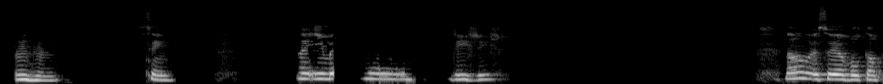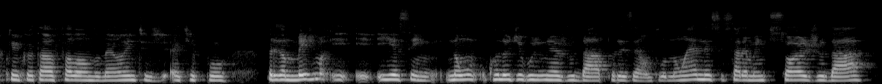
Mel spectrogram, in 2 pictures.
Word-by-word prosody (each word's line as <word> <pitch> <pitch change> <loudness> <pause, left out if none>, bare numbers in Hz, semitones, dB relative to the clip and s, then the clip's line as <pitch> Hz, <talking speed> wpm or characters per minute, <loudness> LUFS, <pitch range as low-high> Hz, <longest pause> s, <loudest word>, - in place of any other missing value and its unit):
Uhum. 200 -3 +3 0.8
Sim. 200 -5 -3 1.2
Né, 265 -1 +2
e 255 0 +3
mesmo 250 -2 0 0.4
diz, 220 -2 -1
diz. 225 +2 -6 2.8
Não, 270 +1 +2
eu 235 - +5
só 235 +1 +3
ia 230 -1 +10
voltar 215 0 +3
um - - -1
pouquinho 210 +1 -2
o - - -12
que 210 - -1
eu - - 0
tava 205 -1 +1
falando, 195 -2 +1
né, 185 0 -3
antes 195 -2 -1
é 195 - -2
tipo, 190 -1 -3 0.3
por 220 - +2
exemplo 210 -1 +4
mesmo 230 +4 +3
e 210 -1 -6 0.2
e 220 - +1
e - - +9
assim, 215 -3 -1
não 215 +1 +3
quando 225 0 +3
eu 225 - +3
digo 215 0 +1
em 210 -1 +2
ajudar 190 -2 -2
por 195 +2 -7
exemplo, 180 -2 -4
não 190 +2 -3
é 220 +2 -1
necessariamente 205 -3 -1
só 200 +1 -2
ajudar 195 0 -2
205 Hz, 145 wpm, -23 LUFS, 195-225 Hz, 2.8 s, ia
